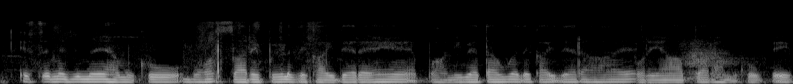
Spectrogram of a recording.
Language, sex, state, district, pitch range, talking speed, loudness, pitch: Hindi, male, Maharashtra, Sindhudurg, 110-115 Hz, 175 wpm, -28 LUFS, 115 Hz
